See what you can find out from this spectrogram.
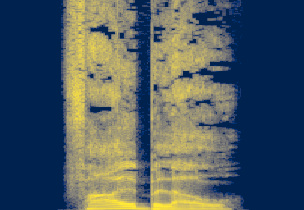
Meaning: pale blue
- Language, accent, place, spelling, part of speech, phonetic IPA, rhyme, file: German, Germany, Berlin, fahlblau, adjective, [ˈfaːlˌblaʊ̯], -aːlblaʊ̯, De-fahlblau.ogg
